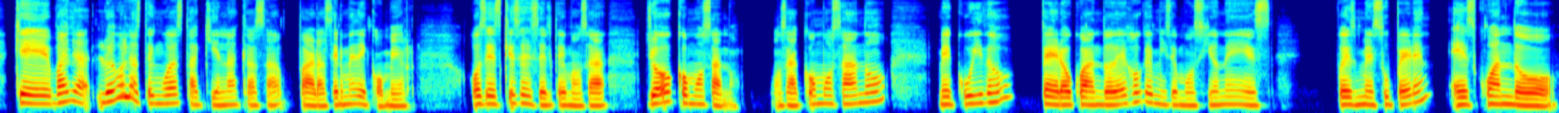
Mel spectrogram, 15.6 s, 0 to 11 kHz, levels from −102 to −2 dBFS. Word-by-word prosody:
que, 200 -3 +4
vaya, 230 +1 +2
luego 255 +10 +3
las 345 -11 +2
tengo 200 0 -2
hasta 210 +1 -1
aquí 165 0 -6
en 165 - -2
la 175 +1 -4
casa 160 -1 -4 0.2
para 150 -2 +2
hacerme 170 +5 -2
de 180 -3 -1
comer. 150 -2 -3 0.6
O 190 - +3
sea, 195 0 +1
es 185 - -4
que - - -3
ese 205 0 -1
es 180 - -8
el 165 0 0
tema, 160 -2 -2
o - - -4
sea, 155 +1 +1 0.4
yo 200 +5 +5
como 195 -4 0
sano, 155 -3 -2 0.3
o - - -9
sea, 155 -1 0
como 200 +4 -2
sano, 215 - 0 0.5
me 180 -1 -1
cuido, 225 - -1 0.2
pero 175 -2 +5
cuando 170 -1 +3
dejo 200 +7 +1
que 225 -3 -1
mis 180 -4 -8
emociones, 165 +1 -4 0.7
pues, 180 -1 +3
me 175 -1 -1
superen, 180 - -1 0.2
es 175 -1 +1
cuando 170 -6 +3
180 Hz, 170 wpm, -22 LUFS, 165-200 Hz, 0.7 s, yo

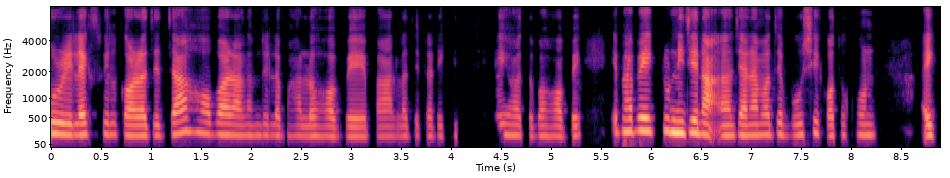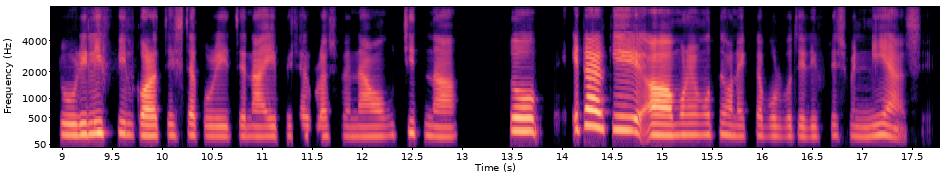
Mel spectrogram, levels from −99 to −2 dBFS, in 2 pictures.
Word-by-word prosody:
relax 190 +1 +2
feel 195 -1 -8
করা, 175 0 +2
যে, 180 - -8
"যা 200 - +3 0.2
হবার 200 -3 -2
আলহামদুলিল্লাহ 175 0 -11
ভালো 170 0 -8
হবে 165 0 -6 0.2
বা 165 - -13
আল্লাহ 165 +1 -14
যেটা 170 - -16
রেখেছে 170 +1 -21 0.2
সেটাই 180 +1 -13
হয়তোবা 170 -1 -10
হবে।" 165 0 -8 0.4
এভাবে 240 +1 -1
একটু 250 +2 -10
নিজে 220 +1 +4
না - - +8
আ - - -1
জায়নামাজে 185 +1 -3
বসে 190 +4 -7
কতক্ষণ 185 +1 -8 0.6
একটু 180 +2 -10 0.2
relief 205 +2 +4
feel 205 -3 -3
করার 175 -1 +6
চেষ্টা 185 +1 -5
করি। 165 0 -6 0.2
যে 170 - -9
না - - 0
এই - - -5
প্রেশারগুলা 170 -1 -10
আসলে 165 0 -18
নেওয়া 160 +1 -3
উচিত 205 +4 -7 0.2
না। 160 - -2 0.7
তো 250 - +6 0.6
এটা 350 - +7
আরকি 285 -2 -1 0.4
আ - - +11 0.2
মনের 190 0 -3
মধ্যে 190 +1 -9
অনেকটা 165 +1 -10
বলবো 165 0 -10
যে 165 - -7
refreshment 165 0 -15
নিয়ে 185 0 -2
আসে। - - -21
180 Hz, 170 wpm, -23 LUFS, 165-190 Hz, 0.7 s, আ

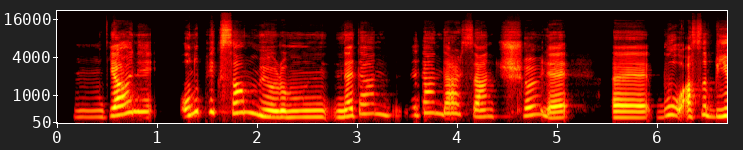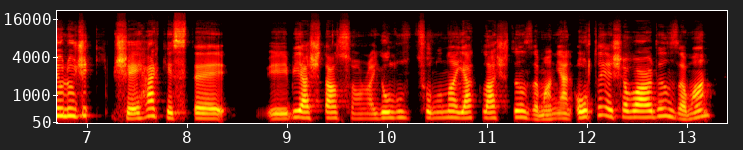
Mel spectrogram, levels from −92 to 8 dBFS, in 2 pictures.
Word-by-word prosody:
Hıı. 225 0 -14
Yani, 390 +9 +4 0.3
onu 420 - 0
pek 405 -1 -5
sanmıyorum. 230 - +2
Imm, 225 - -7 0.2
neden 320 +3 -3 0.2
neden 360 +5 -5
dersen 325 -10 -2
şöyle: 215 -7 0 0.4
Eee, 210 -1 +4
bu 280 +8 -1
aslında 245 +2 0
biyolojik 270 +1 +1
bir - - -8
şey, 175 0 +4
herkeste, 190 -7 +1 0.4
iii, 170 +2 -4
bir 225 - -2
yaştan 200 -1 +3
sonra 175 -3 -11
yolun 200 +2 -2
sonuna 205 +2 -4
yaklaştığın 200 +1 -1
zaman, 155 -4 -5
yani 180 -1 -2
orta 230 +7 +1
yaşa 240 -5 -1
vardığın 220 +4 +3
zaman, 230 - -2
225 Hz, 135 wpm, -23 LUFS, 200-275 Hz, 0.4 s, Yani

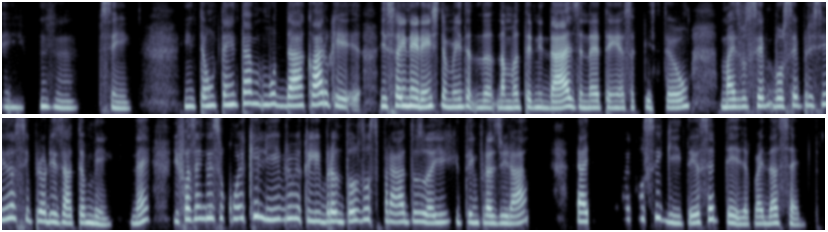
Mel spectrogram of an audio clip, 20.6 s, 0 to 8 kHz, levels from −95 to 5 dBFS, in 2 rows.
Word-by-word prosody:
Sim, 190 -2 -7 0.2
uhum 190 -5 -2 0.3
sim, 165 -3 -4 0.7
então 230 +2 0
tenta 265 +4 +2
mudar, 250 -3 +2
claro 270 +3 +6
que 230 -6 -2 0.2
isso 225 +2 +1
é 230 - +7
inerente 225 0 +6
também 205 -3 +1
da 220 0 0
na 185 0 -2
na 180 0 -1
maternidade, 185 +1 +3
né, 180 0 +1
tem 175 0 -3
essa 180 +1 -5
questão 185 +2 -1 0.4
mas 200 0 +2
você 210 +2 +1
você 220 0 -1
precisa 270 +7 -2
se 305 -1 -6
priorizar 225 -5 +1
também, 195 -7 0 0.2
né? 210 +7 -1 0.3
E 240 - -3
fazendo 310 +4 +1
isso 325 -1 -1
com 310 +1 -4
equilíbrio, 315 -2 0
equilibrando 245 -4 +1
todos 260 +3 +1
os 290 - -3
pratos, 230 -1 -1
aí, 210 +2 0
que 240 -3 -9
tem 215 0 -1
para 200 -1 +2
girar, 195 +3 0 0.7
aí, 240 -1 +5 0.3
você 305 - -54
vai 290 - -11
conseguir 260 - -3
tenho 205 +4 0
certeza 210 - -1
que - - -42
vai 180 0 -2
dar 190 +2 +1
certo. 155 -5 -8
220 Hz, 150 wpm, -21 LUFS, 190-255 Hz, 0.7 s, é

